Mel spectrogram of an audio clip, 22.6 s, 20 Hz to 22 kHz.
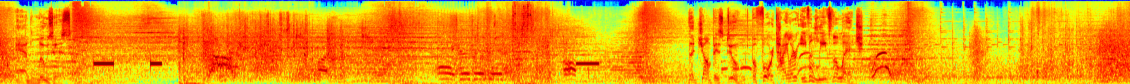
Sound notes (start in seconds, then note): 3.0 beep; 4.1 screams; 6.2 dramatic music; 11.5 beep; 19.7 canopy opens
